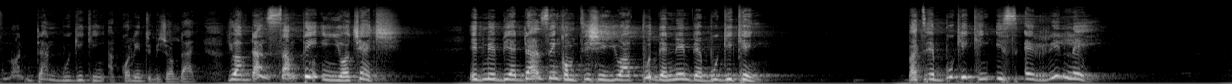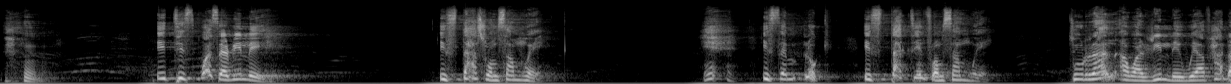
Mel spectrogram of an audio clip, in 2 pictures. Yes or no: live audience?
yes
